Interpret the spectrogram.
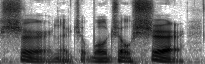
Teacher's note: a lot of americans they put a little bit of more of an r on the end of that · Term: american accent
